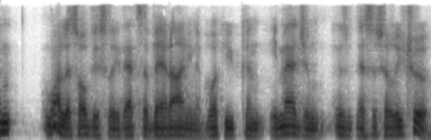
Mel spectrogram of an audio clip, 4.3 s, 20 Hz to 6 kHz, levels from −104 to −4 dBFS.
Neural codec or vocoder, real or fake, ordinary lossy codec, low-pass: codec, 24 kHz, 0.9 kbps, WavTokenizer, large speech release; fake; AAC, 24 kbps; 5.4 kHz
